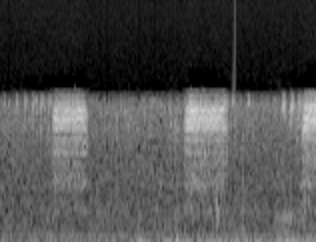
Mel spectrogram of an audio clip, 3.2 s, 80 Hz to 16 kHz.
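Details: Barn owls nesting in a box at Théding, France, 27 April 2021, with prey moving about: three soft wheezy hisses spaced about a second apart over low rustling.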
